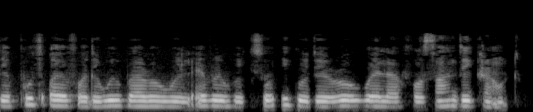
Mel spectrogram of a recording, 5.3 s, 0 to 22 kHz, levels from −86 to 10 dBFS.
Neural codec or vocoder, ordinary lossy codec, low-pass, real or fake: none; MP3, 32 kbps; 7.2 kHz; real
